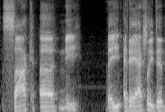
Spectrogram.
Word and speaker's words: Saucony: cause i always said sakoni but you said saucony is there a proper pronunciation so it's yeah it's sock a knee they they actually did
